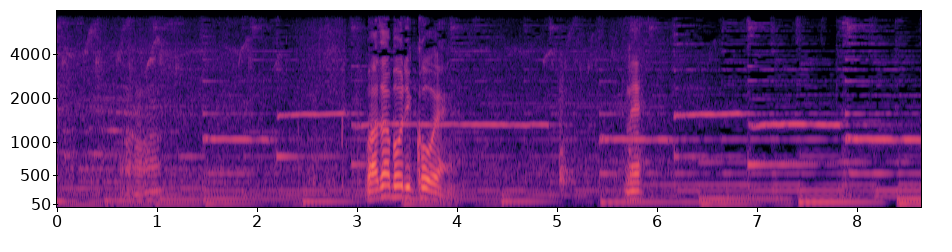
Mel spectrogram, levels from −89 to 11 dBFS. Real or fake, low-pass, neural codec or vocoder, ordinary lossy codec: real; 7.2 kHz; none; none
